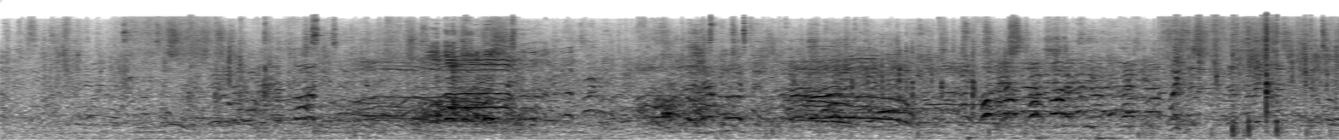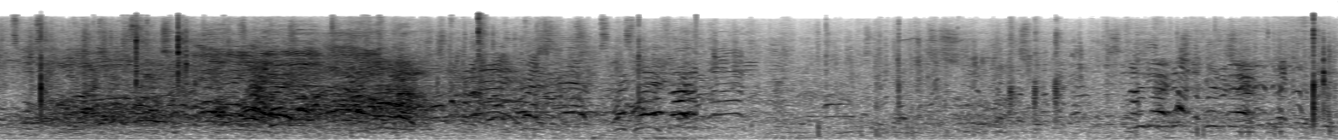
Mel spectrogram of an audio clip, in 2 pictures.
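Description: A hockey stick strikes a ball with a sharp crack.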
